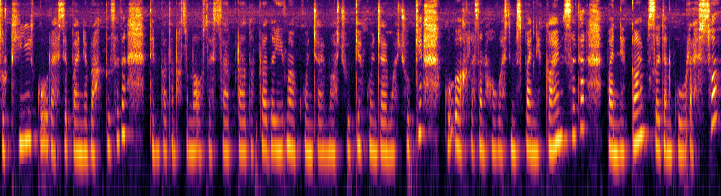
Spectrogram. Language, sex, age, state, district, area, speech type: Kashmiri, female, 18-30, Jammu and Kashmir, Budgam, rural, spontaneous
